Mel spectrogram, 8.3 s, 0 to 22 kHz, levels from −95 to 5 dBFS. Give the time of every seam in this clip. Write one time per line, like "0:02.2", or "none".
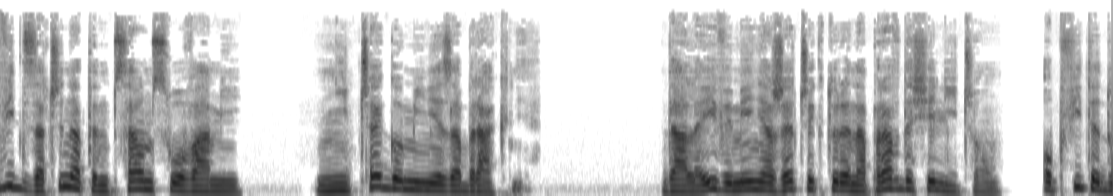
0:02.2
